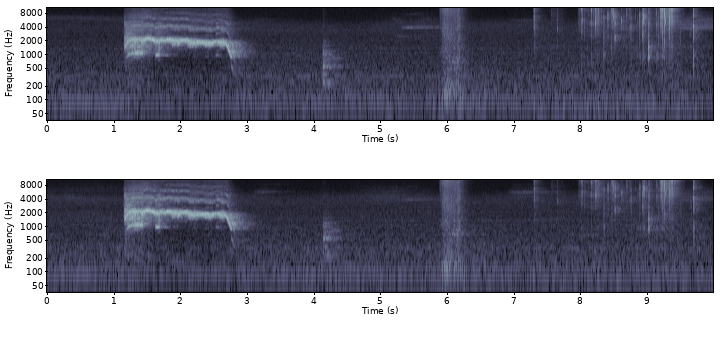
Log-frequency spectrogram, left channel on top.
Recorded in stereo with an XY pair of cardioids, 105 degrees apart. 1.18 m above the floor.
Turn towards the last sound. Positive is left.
turn(degrees=40)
